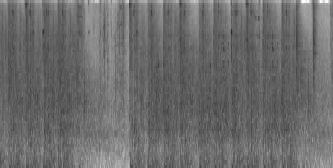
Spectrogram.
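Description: Rapid gunfire in Assassin's Creed Rogue: dense, continuous volleys of loud shots crackling nonstop with a brief lull midway, close and overwhelming.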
